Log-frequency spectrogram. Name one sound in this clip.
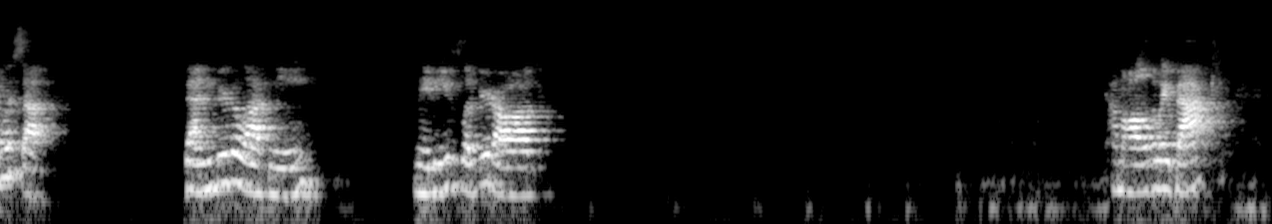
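A young woman talks calmly and clearly into a nearby microphone, pausing between phrases.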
